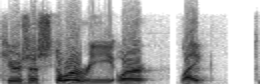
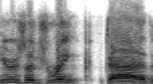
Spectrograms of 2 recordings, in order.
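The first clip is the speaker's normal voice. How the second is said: mock cheerful, happy tone, higher pitched; 5 semitones higher than usual. Retelling how a character offered her father a poisoned drink: imitating a happy offer. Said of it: "walked over to him happily saying".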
